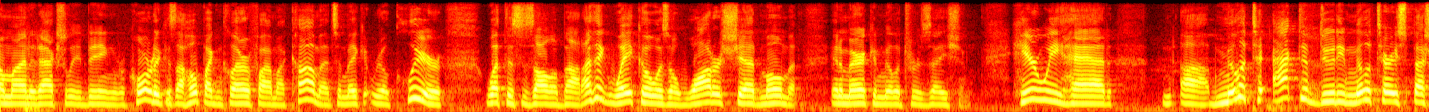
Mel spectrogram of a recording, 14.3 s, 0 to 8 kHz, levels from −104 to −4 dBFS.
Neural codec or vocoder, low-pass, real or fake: none; 7.2 kHz; real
